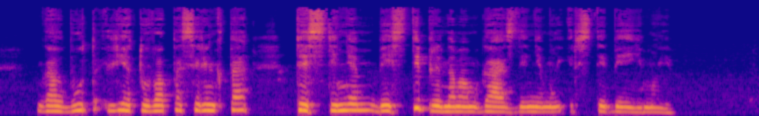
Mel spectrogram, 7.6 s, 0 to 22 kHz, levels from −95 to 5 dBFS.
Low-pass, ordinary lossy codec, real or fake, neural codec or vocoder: 19.8 kHz; MP3, 64 kbps; fake; vocoder, 44.1 kHz, 128 mel bands, Pupu-Vocoder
